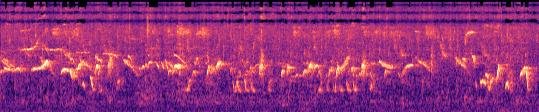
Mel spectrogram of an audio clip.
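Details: Aceh white-rumped shama singing hard near a waterfall: a long, unbroken stream of rapid, varied notes, with clipped chirps, upslurred whistles and scratchy squawks tumbling one after another.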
